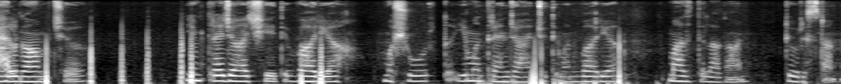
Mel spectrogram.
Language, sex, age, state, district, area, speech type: Kashmiri, female, 45-60, Jammu and Kashmir, Budgam, rural, spontaneous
